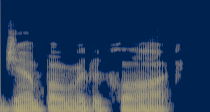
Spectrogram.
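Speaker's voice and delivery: ordinary talk, nothing marked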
